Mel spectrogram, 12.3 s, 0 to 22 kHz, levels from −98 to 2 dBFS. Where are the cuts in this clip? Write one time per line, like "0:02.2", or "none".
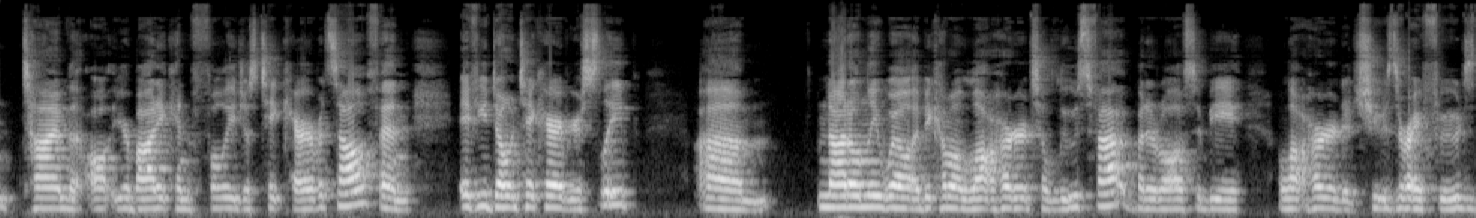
none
